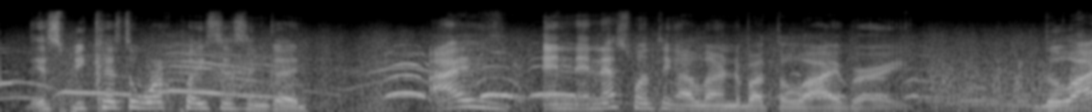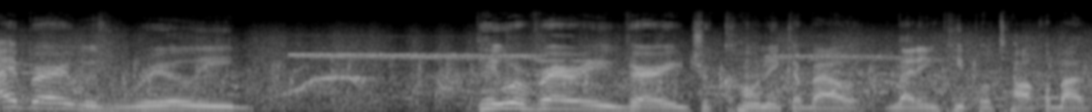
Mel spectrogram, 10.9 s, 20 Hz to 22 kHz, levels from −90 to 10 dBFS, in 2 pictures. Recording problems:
crowd noise; loud; throughout; 6 dB below the speech

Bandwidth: 14 kHz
